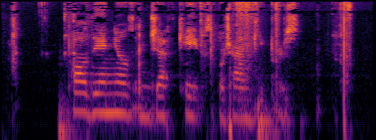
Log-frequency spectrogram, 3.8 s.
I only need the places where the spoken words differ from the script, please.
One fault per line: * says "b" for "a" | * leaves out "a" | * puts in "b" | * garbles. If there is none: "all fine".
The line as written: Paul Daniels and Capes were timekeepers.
* puts in "Geoff"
